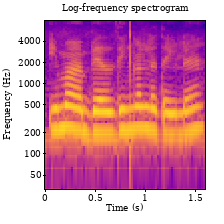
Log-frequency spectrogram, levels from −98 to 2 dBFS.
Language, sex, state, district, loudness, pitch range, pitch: Wancho, female, Arunachal Pradesh, Longding, -12 LUFS, 200-230 Hz, 220 Hz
